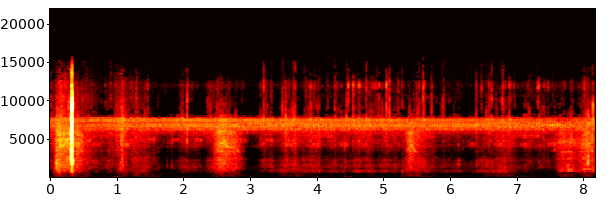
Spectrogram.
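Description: Faint, steady high-pitched insect chirping from the grassy pond bank. A single sharp click comes about a third of a second in, with a few soft rustles later.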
